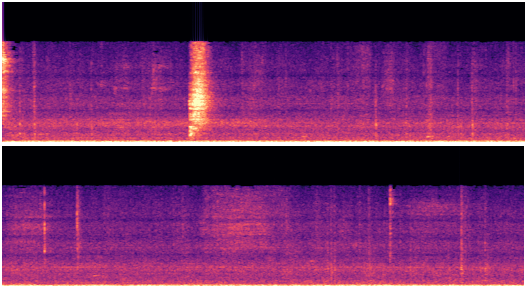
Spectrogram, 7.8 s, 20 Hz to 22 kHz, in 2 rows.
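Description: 313 series electric train running, heard from inside the carriage: a steady low rumble of wheels and running gear on the rails, with one short sharp click about one and a half seconds in.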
